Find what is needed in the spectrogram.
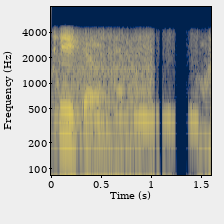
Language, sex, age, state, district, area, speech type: Marathi, female, 45-60, Maharashtra, Wardha, urban, conversation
